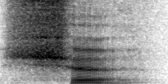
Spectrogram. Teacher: ਸਸੇ ਪੈਰ ਬਿੰਦੀ ਆਵਾਜ਼ ਕੱਢਣ ਦੇ ਨਾਲ ਮੂੰਹ ਦੇ ਵਿੱਚੋਂ ਹਵਾ ਇੱਕਦਮ ਬਾਹਰ ਨੂੰ ਨਿਕਲਦੀ ਹੈ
